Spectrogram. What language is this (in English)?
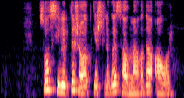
Kazakh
